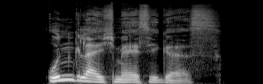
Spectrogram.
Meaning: strong/mixed nominative/accusative neuter singular of ungleichmäßig
- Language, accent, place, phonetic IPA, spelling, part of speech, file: German, Germany, Berlin, [ˈʊnɡlaɪ̯çˌmɛːsɪɡəs], ungleichmäßiges, adjective, De-ungleichmäßiges.ogg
